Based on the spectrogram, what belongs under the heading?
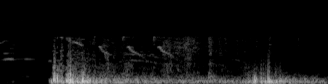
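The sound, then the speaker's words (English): A sonic boom from two jets flying over the Washington, D.C. area while chasing an airplane that went into a no-fly zone hits abruptly after a brief quiet, then rolls on as a heavy, rumbling roar with a second thump partway through, while faint bird chirps sound above it. “It's a little video of the sonic boom.”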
